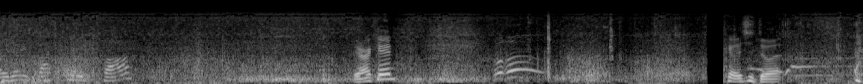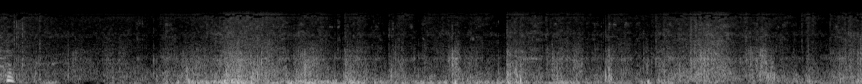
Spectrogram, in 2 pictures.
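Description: Wind buffets a microphone outdoors.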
